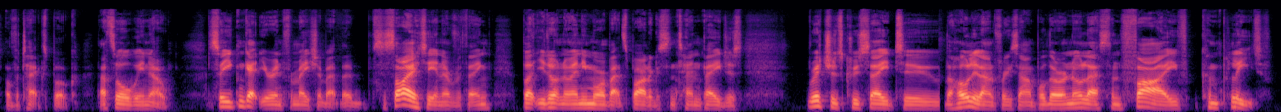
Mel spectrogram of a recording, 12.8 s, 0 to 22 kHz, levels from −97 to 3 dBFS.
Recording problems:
none

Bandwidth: 16 kHz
